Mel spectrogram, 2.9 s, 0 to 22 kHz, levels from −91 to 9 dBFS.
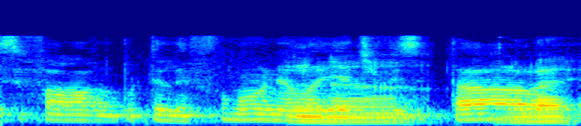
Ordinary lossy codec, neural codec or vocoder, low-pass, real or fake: none; none; none; real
